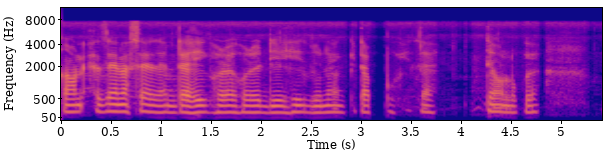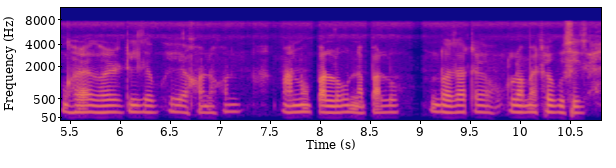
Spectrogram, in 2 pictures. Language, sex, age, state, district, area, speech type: Assamese, female, 45-60, Assam, Lakhimpur, rural, spontaneous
